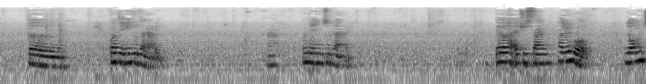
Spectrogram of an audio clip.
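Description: A woman lectures into a microphone in short, measured phrases.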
